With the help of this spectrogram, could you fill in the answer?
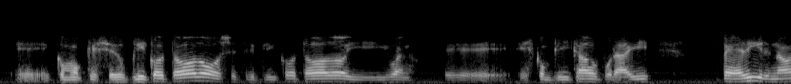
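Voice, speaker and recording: Medium-pitched male voice, fairly slow in pace. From Argentina, Córdoba. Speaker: amateur football goalkeeper and charity organizer. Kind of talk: phone interview. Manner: halting, repeats words.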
